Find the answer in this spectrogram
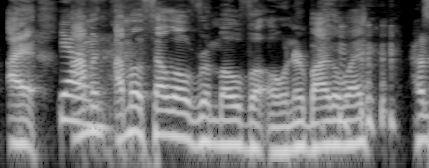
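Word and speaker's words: Rimowa: it made sense so you just pronounced the W like the V big vagina yeah so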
